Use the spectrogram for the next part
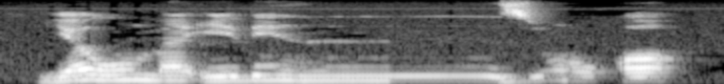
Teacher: Jadi ada dengungnya, ya. Dengung kemudian dibaca dengan samar. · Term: ikhfa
